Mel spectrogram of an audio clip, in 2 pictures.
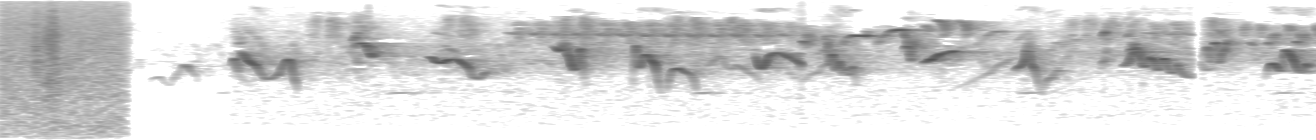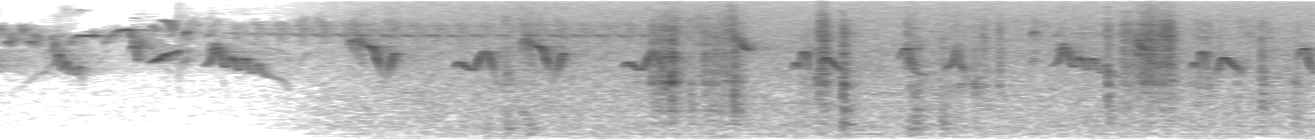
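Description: Faint, busy chirping of small birds: many short chirps, each quickly rising or falling in pitch, following one another with no pause. A few soft taps come in over the chirping in the later part.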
